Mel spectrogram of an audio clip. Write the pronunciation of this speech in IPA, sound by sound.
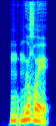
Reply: mo̰mɯʁʷɛ

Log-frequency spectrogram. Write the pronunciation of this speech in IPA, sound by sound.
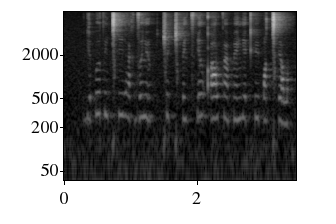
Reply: ɡepɯtĩ ǀʰi ɦæxd͡zɯlʲũ | ǀyǀʰølʲ t͡sʼilʲ qʼælˠtæ̃ pẽʎe kʰypɑ ǀʰelˠ

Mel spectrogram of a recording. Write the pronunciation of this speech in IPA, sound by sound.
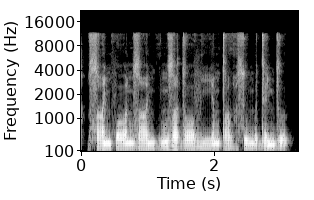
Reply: sˤaɲfɔːɲ zˤiːŋṳɲzˤi dɔ viːɲtˤi ðˤe̤suŋʊ dɛɲ dʊ

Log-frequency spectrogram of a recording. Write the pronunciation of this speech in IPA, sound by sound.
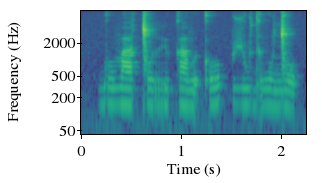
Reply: ɡo βaǀo rʉkavə̰kʼo | ʒudə̰ voŋ͡ǀo

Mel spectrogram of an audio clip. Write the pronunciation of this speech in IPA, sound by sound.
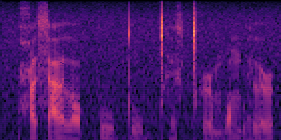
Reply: ħə˥˧sa˨˥ɐ̯lɔ˥˧ kːuː˥˧btuː˨˩˦bǀʰɛ̤˨˥x ǀʰə˞˨˩mbɔ˨˥ mbɛ̤˨˩˦ lə˞˨˥

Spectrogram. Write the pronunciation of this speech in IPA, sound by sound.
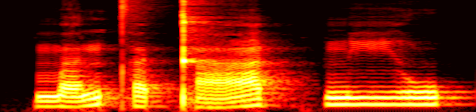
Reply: mɐ˨˥nt̪ʰɐ˨t̚ kʰaː˨˥t̚ | miː˥w

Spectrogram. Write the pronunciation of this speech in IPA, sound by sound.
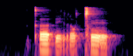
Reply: kʼɐʔerɔ ǀɛ̃

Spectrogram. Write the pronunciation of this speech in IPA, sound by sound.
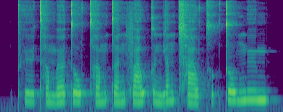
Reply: pʰyː˨˩t̪ʰɐ˨˩m œː˨t̪o˨˧w t̪ʰɐ˨˥mt̪ɐ˨˥n faː˨˥wkɵ˨˩njɐ˥n t͡sʰaː˨˩wt̪ʰʊ˨˥k̚t̪o˥w ŋyː˥m

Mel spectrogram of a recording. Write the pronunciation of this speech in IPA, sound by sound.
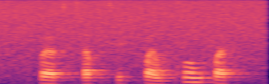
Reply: pœː˨k̚t̪ʰɐ˨p̚t̪ʰɪ˨˥k̚pɐ˨˧w kʰo˥wfɐ˨˥k̚

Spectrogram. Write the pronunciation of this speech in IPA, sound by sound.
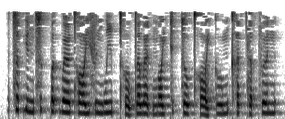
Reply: t͡sɐ˥t̚jɪ˨˧ŋ sʊ˥k̚pɐ˨˥k̚wœː˨˧ t̪ʰɔː˨˧jfɪ˧ŋ wiː˧p̚ t̪ʰo˨˩wt̪ɐ˧wœː˨t̚ŋɔː˨˧j kɪ˥k̚so˨˧w t̪ʰɔː˨˩jkuː˨˥m kʰɐ˧t̚t͡sɐ˨˥p̚ fɵ˥n

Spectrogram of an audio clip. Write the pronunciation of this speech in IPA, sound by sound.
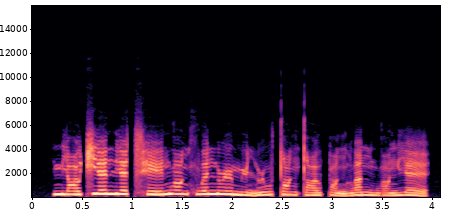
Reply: mjɑ˧˥ʊ̯t͡ɕjɛ˥n̪jɛ˥˩ t͡sʰe˧˥ɪ̯n̪wɑ˥˩ŋxwə˥n ɻɻ̩˥˩my̰˨˩nɻu˥˧t̪ɑ˥˩ŋ t̪ɑ˧˥ʊ̯pɑ̰˨˩ŋlwa˥˩nmwɑ˧˥ŋ jɛ˥˩

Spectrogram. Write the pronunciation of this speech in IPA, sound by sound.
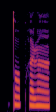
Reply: t̪ɔpʰɐɭɐ̃

